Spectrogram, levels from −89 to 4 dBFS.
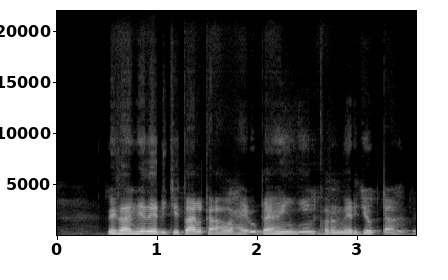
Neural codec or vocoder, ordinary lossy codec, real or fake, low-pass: codec, 44.1 kHz, 2.6 kbps, DAC; none; fake; none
